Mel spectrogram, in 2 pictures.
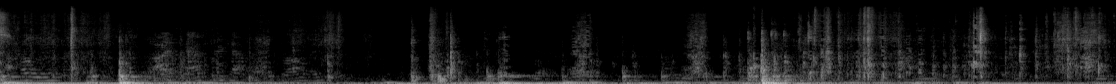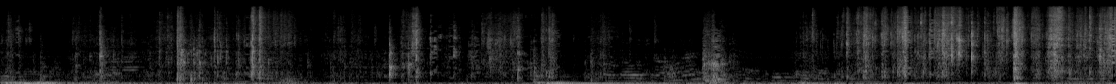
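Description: Plastic shrink wrap being torn off a cardboard trading-card box and crinkled in the hands, then the box's cardboard flap being opened and a foil card pack handled. It comes as irregular rustling, tearing and crinkling with a few louder crackles, over a low steady hum.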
